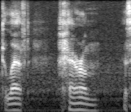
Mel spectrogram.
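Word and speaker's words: חרם: The harem, those Hebrew letters which you read from right to left, harem is how you say it, which is the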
